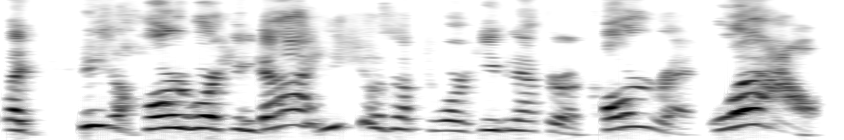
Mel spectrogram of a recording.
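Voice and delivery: very high-pitched, frantic amazement; imitated panicked awe at a bleeding co-star; freaking out. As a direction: squeal it like a star-struck kid. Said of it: "And I'm freaking out".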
